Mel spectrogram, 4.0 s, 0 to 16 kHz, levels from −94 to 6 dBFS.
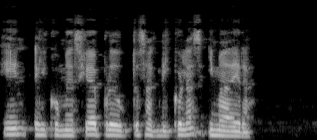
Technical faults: none

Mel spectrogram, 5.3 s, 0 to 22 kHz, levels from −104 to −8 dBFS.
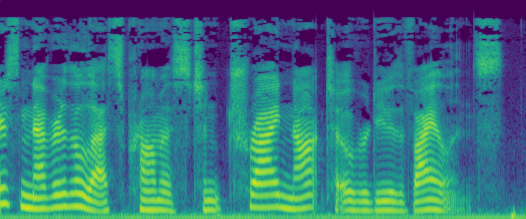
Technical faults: none

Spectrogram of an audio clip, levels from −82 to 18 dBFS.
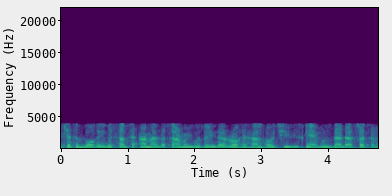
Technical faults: RealAudio 14.4 codec

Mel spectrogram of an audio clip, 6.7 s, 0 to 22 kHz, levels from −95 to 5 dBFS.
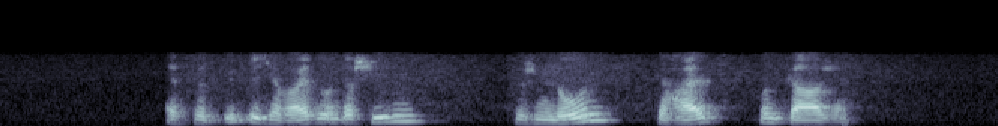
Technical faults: packet loss with last packet repeated

